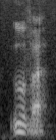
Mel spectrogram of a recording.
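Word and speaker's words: Ove: last week or so a man called o OA UA that's how you say it I don't know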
